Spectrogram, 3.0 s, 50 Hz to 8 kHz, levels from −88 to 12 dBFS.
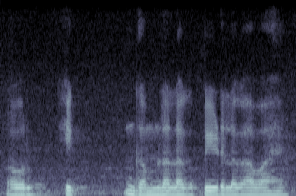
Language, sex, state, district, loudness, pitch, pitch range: Hindi, male, Uttar Pradesh, Saharanpur, -16 LUFS, 140 Hz, 135-140 Hz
